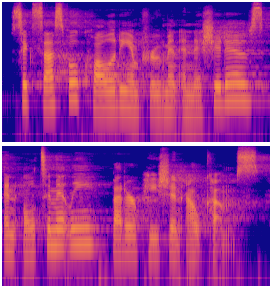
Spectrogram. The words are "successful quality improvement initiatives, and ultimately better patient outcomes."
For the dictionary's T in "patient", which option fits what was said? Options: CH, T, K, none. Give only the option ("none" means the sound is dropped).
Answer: T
